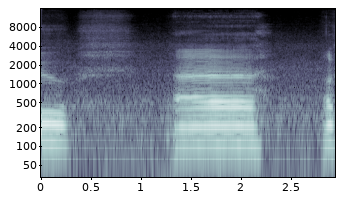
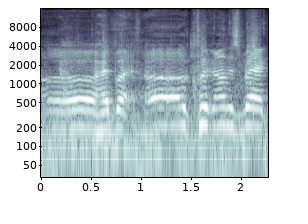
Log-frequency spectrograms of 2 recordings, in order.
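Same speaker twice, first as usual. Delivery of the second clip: loud rushed fight calls; frantic excitement; 7 semitones higher, 4 dB louder than usual. Real, not acted. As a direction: call out the moves frantically. Frantic button prompts in fight.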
